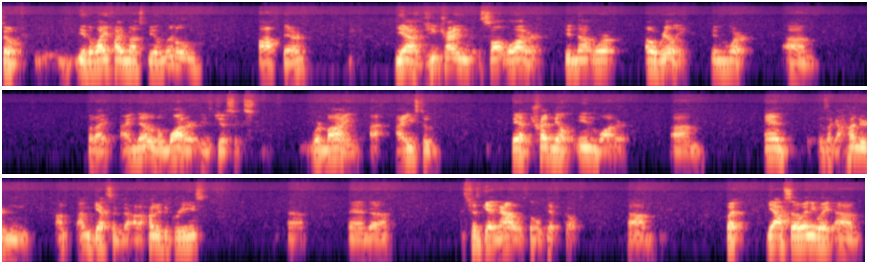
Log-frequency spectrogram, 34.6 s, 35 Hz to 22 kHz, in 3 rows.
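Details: Man who had a stroke at age 49 and could not talk at first; he still loses words and says he was told it is expressive aphasia; finding: expressive aphasia.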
